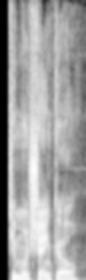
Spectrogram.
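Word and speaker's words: Tymoshenko: oops this guy uh from timoshenko maybe the t is silent I'm not sure uh from prison and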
